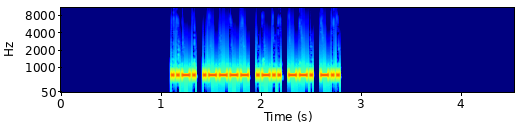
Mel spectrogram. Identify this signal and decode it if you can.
Morse code, heard as a keyed tone, about 44 wpm, 700 Hz. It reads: F1LGD
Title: DXCC-100 Call Signs - 5 Characters - Repeated 3x - 45wpm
